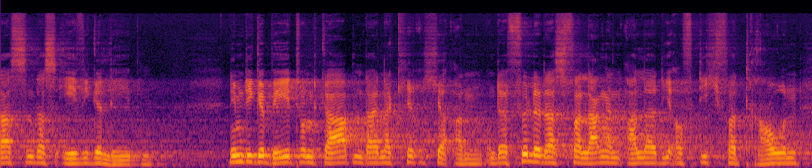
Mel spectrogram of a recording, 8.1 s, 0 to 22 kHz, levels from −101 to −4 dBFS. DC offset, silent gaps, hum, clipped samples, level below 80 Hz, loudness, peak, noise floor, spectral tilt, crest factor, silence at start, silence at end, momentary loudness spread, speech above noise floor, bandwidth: under 0.1%; none; none; under 0.1%; -62 dBFS; -27 LUFS; -10 dBFS; -50 dBFS; -5.5 dB/octave; 18 dB; 0 s; 0 s; 9 LU; 24 dB; 16 kHz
